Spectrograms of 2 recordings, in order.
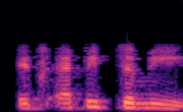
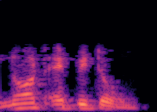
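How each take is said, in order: First: The word is said with four syllables. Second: The word is said with three syllables. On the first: The speaker calls it right. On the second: The speaker calls it wrong. "they pronounce this word in an incorrect way"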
